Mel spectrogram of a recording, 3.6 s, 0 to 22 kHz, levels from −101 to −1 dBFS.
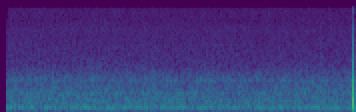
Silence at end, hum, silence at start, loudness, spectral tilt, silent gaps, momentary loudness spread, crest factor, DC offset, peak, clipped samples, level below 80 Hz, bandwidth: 0 s; none; 0.05 s; -60 LUFS; -6 dB/octave; none; 1 LU; 34 dB; under 0.1%; -18 dBFS; under 0.1%; under -90 dBFS; 16 kHz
